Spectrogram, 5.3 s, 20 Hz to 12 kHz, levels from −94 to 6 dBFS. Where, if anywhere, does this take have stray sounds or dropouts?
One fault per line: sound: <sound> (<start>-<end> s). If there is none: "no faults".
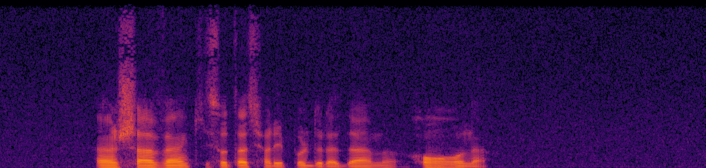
no faults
